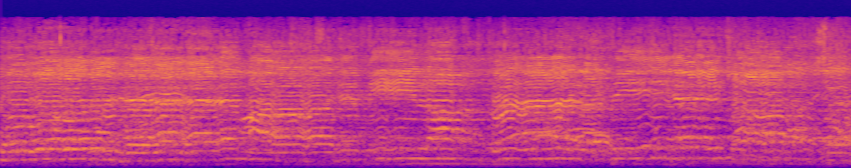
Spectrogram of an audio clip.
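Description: A group of men chanting a devotional refrain together, several voices overlapping.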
